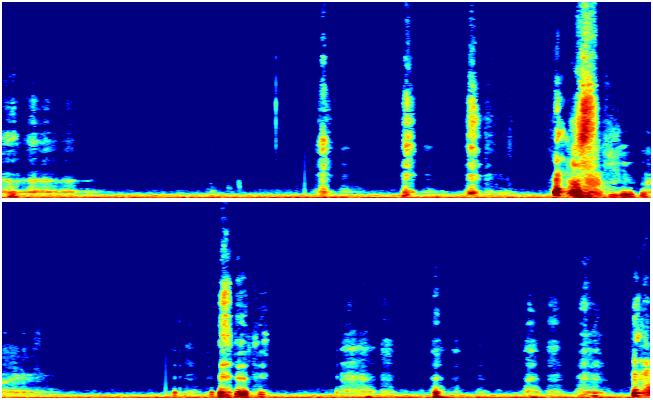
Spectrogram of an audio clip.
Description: This was a recording from a summer cold I had, and I just couldn't stop sneezing. This was the worst of it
